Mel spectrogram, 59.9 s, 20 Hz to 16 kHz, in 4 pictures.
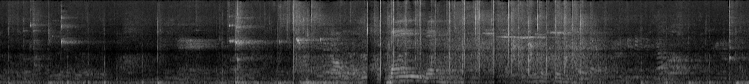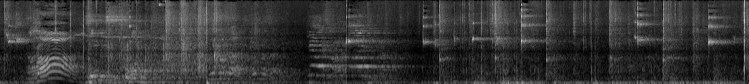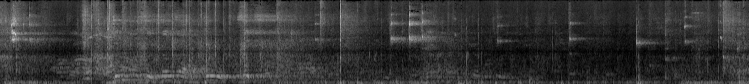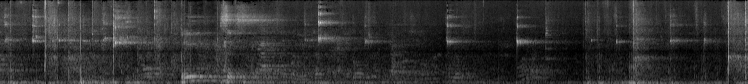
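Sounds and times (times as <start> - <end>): voices of players and onlookers: 0.0 - 23.4, 30.4 - 56.5
racket striking shuttlecock: 23.7 - 29.1, 29.8 - 30.6.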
